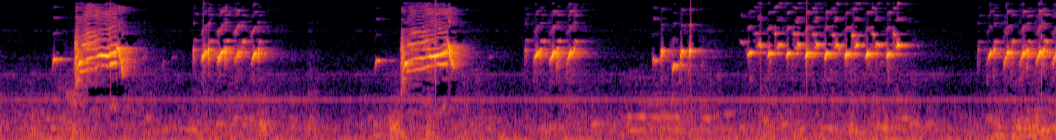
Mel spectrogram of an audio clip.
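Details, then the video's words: Goldfinch hybrid giving clean Málaga-copy song to inspire males and tutor chicks: repeated phrases opening with a buzzy, rising flourish followed by high tinkling notes, separated by short pauses, ending in a longer chattering trill. "Mixto jilguero Limpio canto (copia malaga) Elegante / mule of goldfinch bird singing the best sounds"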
